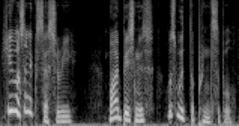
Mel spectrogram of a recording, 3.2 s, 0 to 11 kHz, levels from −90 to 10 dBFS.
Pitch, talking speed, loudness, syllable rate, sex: 195 Hz, 190 wpm, -19 LUFS, 6.7 syllables/s, male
